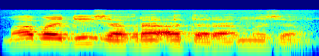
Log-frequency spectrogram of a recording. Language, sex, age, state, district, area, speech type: Bodo, male, 18-30, Assam, Kokrajhar, rural, read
